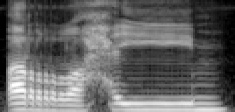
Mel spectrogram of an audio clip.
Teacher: hanya dari tengah kerongkongan bukan dari pangkal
